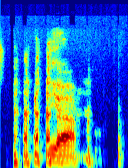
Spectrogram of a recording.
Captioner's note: laughter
